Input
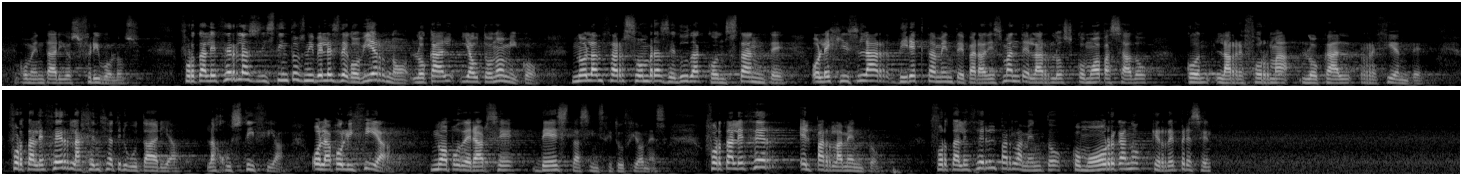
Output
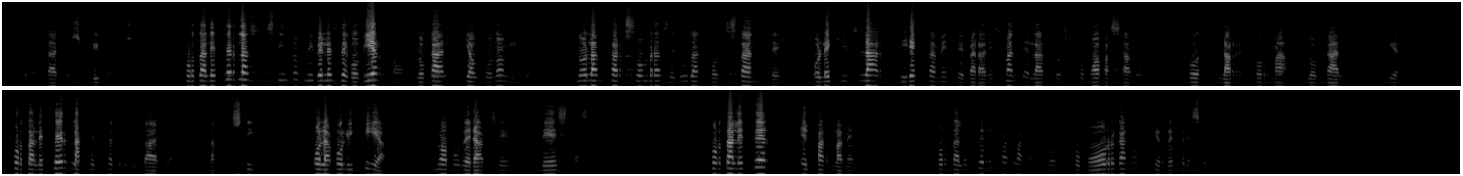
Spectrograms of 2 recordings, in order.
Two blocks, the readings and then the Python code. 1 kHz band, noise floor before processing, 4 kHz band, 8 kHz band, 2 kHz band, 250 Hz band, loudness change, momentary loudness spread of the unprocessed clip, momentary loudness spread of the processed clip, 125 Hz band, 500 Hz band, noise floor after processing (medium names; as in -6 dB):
-20.5 dB, -53 dBFS, -9.0 dB, -5.5 dB, -13.5 dB, -29.5 dB, -14.0 dB, 14 LU, 21 LU, -29.0 dB, -22.5 dB, under -85 dBFS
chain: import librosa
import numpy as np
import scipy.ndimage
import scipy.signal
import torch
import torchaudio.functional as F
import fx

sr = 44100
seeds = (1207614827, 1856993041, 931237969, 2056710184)

y = np.where(x < 0.0, 10.0 ** (-7.0 / 20.0) * x, x)
y = librosa.effects.preemphasis(y, coef=0.9, zi=[0.0])
y = fx.upward_expand(y, sr, threshold_db=-53.0, expansion=2.5)
y = y * 10.0 ** (8.0 / 20.0)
